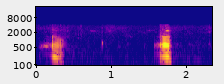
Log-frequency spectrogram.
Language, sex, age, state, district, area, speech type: Hindi, male, 30-45, Bihar, Madhepura, rural, conversation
